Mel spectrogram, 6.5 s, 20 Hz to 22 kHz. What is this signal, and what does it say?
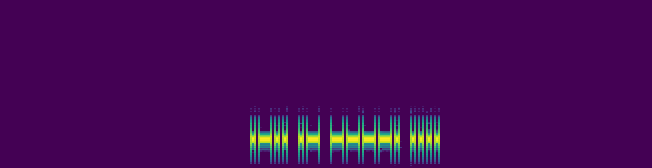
Morse code, heard as a keyed tone, about 29 wpm, 700 Hz. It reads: LA9H
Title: DXCC-100 Call Signs - 4 Characters - Repeated 3x - 30wpm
